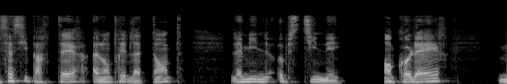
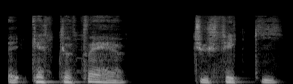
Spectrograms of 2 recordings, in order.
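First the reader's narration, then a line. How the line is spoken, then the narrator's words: Whispered in darkness. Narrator (French): il murmura dans l'obscurité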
